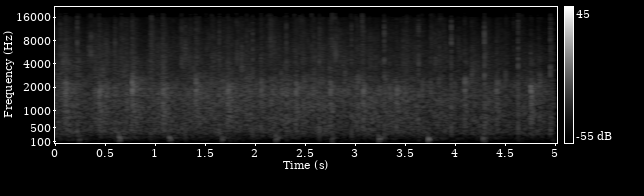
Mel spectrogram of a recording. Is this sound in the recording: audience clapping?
yes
